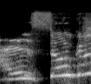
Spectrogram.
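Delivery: high, loud burst of delight; thrilled, high-pitched outburst; excited cheer. Real, not acted. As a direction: cheer it out, stretching "so". Guest cheering at booking news.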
